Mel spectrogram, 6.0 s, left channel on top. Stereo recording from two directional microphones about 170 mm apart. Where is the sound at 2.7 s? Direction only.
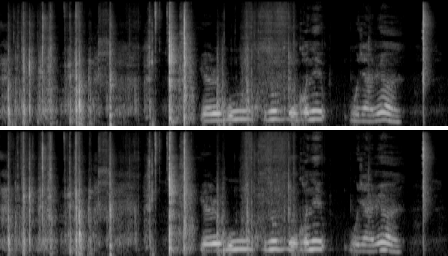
30° right (ahead or behind).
